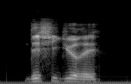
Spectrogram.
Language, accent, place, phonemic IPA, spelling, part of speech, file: French, France, Lyon, /de.fi.ɡy.ʁe/, défigurer, verb, LL-Q150 (fra)-défigurer.wav
- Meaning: to disfigure; to deform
